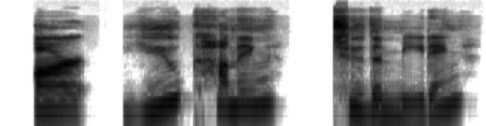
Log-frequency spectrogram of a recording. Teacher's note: Notice the pitch lifting upward on meeting. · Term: intonation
